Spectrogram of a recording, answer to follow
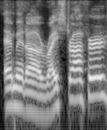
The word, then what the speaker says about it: Emmett Reistroffer: Our guest today is Emmett Reistroffer. Did I pronounce that right?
